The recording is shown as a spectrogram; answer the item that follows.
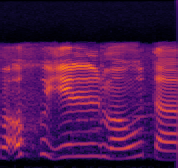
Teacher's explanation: تاکہ پر کھڑی زبر ہے، ایک حرکت اس کو لمبا ادا کریں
